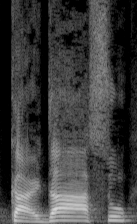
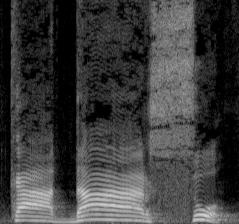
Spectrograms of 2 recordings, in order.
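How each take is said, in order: First: The R sound is in the first syllable. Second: The R sound is in the second syllable. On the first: The speaker calls it wrong. "Brasileiro fala" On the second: The speaker calls it right. "Cuidado com a pronúncia"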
